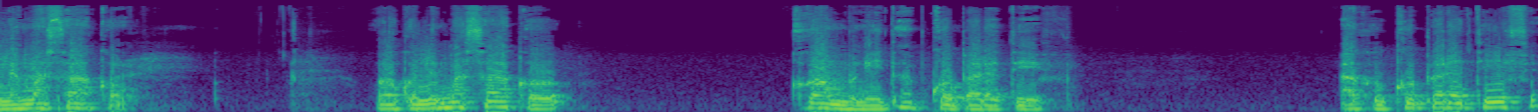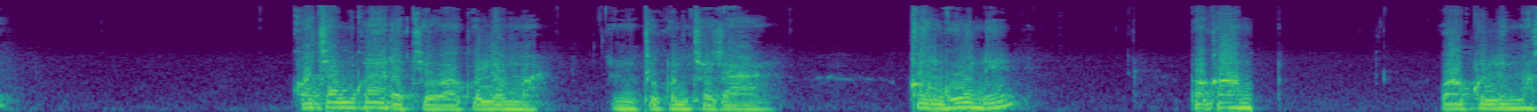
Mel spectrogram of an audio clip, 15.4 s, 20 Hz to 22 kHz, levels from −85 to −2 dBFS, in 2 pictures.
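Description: Hard clipping runs through the whole speech clip. It's driven about 22 dB past full scale, so roughly one sample in seven gets flattened, giving a harsh fuzz on everything loud. Damaged data in the compressed stream shows up as a quick glitch at 9.51 s and again from 13.93 to 13.95 s, where the decoder loses frame sync.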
